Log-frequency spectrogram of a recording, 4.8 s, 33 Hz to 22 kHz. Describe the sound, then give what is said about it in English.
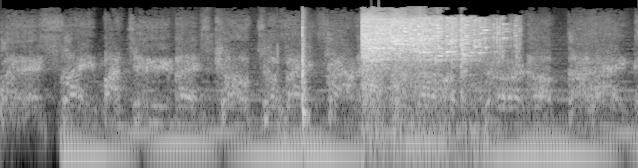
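Car glass smashes loudly with a bright, crunching shatter partway through, after a sharp impact, as two teams compete to smash cars within 15 minutes, over a steady low engine-like hum and background activity. “Whoever smashes the cars the most in that amount of time is the winner.”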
